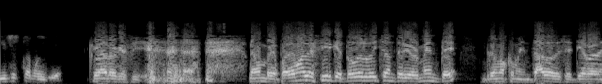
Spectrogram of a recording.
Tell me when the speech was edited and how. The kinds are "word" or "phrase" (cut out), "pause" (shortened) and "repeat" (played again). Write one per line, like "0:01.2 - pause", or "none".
0:02.5 - word
0:04.9 - word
